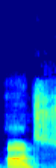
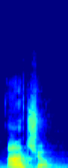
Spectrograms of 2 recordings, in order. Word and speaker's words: ancho: So in this word, we're not going to say anso or anco or nothing like that, but we're actually going to give this H a sound. So ancho, ancho.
